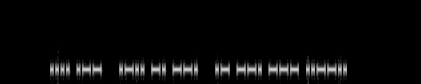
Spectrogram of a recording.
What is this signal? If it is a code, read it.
Morse code, heard as a keyed tone, about 41 wpm, 700 Hz. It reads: HW LNG AGO?
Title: Sentences from Top 500 Words and Abbreviations 45wpm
